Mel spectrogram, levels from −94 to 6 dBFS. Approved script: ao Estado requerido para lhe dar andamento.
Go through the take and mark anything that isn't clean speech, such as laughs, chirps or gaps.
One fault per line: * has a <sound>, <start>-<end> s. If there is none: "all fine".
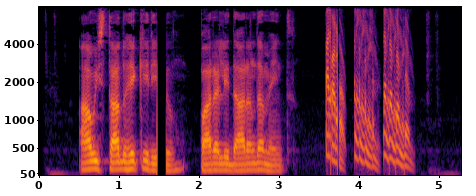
* has a dropout, 1.5-1.6 s
* has a chirp, 3.6-4.7 s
